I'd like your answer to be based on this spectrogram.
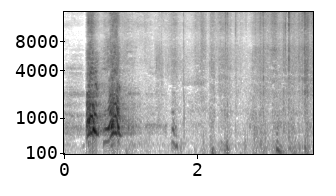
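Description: An American Bully working dog gives two loud, close barks during coon hunting training outdoors, followed by quieter scuffling and faint movement sounds.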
